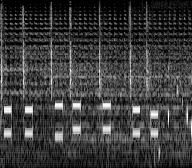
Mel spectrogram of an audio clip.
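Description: A rapid sequence of about seven DTMF keypad tones, each a short two-pitch beep, as an access code is keyed in, followed by a quick rising series of electronic blips.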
